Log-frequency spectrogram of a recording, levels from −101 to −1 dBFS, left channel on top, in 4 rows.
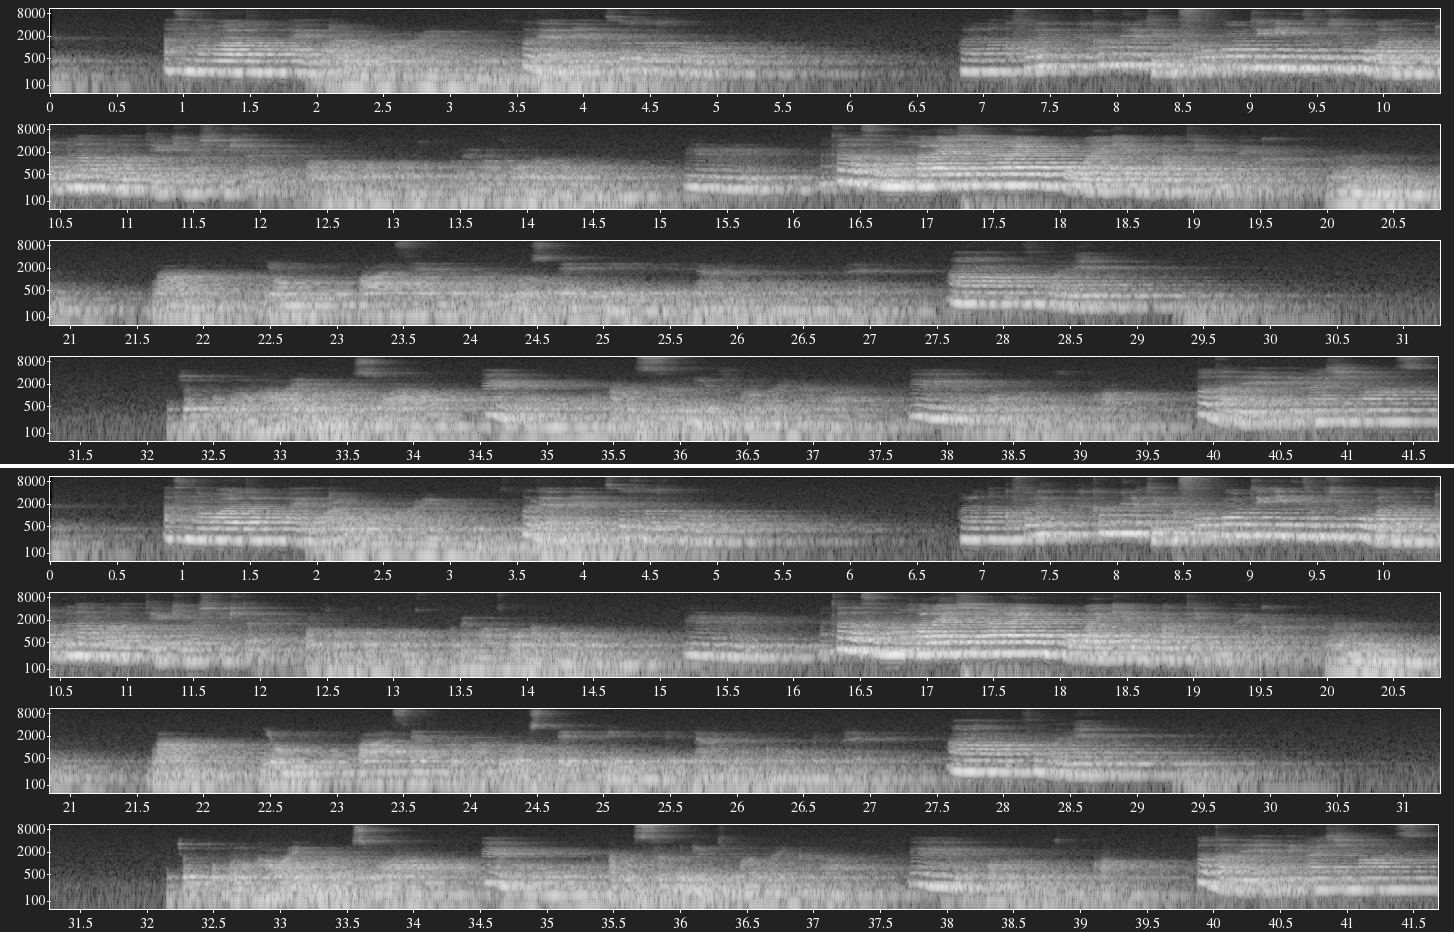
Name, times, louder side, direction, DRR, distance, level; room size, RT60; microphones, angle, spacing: voice 1, 0.8-2.3 3.5-4.9 6.8-7.5 7.8-11.6 11.9-12.0 15.2-15.7 16.3-19.4 27.6-28.7 34.5-34.8 37.7-38.1 39.9-41.5, equal, 5° right, -8 dB, 0.3 m, -20 dB
voice 2, 1.9-4.2 12.3-14.6 20.0-20.5 21.6-22.0 22.4-22.7 23.1-27.0 29.3-29.5 32.2-34.2 34.6-37.3 38.3-38.8 39.1-39.3, right 1 dB, 85° right, -2 dB, 0.4 m, -25 dB
2.5 x 2.4 x 3.0 m, 2.9 s
head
